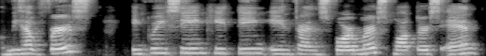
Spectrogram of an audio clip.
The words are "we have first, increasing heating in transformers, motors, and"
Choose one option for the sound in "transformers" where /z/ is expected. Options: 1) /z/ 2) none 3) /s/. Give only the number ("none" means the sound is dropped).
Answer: 3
